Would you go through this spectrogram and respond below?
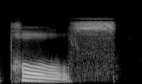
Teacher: the L has constant air flow and the S has constant air flow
